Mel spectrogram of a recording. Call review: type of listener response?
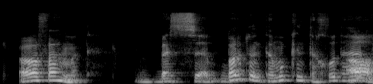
listening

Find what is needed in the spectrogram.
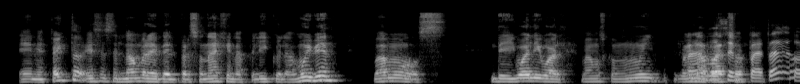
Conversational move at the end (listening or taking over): taking over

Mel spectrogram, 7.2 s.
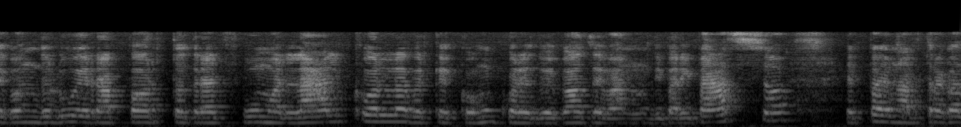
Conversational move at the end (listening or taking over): listening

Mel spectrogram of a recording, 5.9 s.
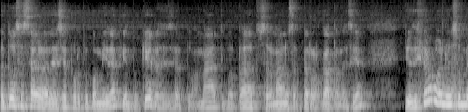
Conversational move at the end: listening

